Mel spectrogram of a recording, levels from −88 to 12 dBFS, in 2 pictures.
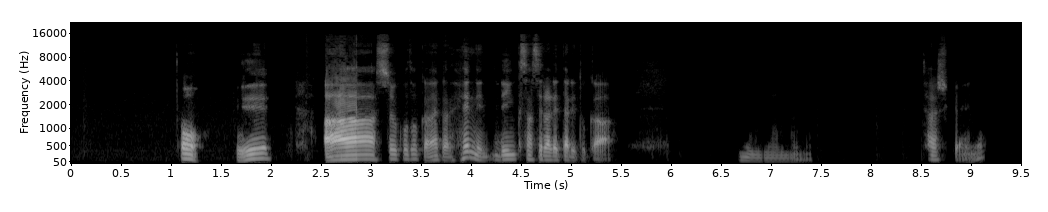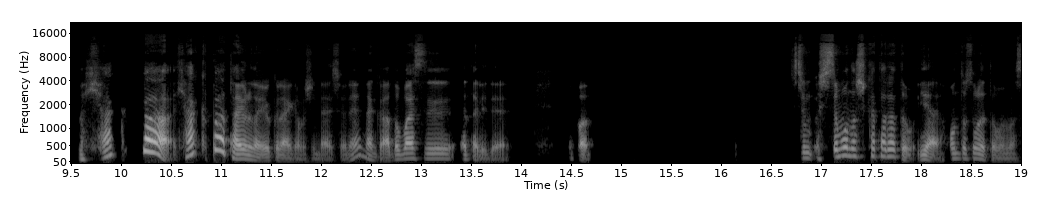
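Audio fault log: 2.55–2.85 s microphone overload: the loudest peaks flatten into a harsh crackle. The likely cause is input gain driving the converter about 5 dB past full scale, cutting off the tops of a few percent of samples. The distortion comes and goes with loudness, unlike steady noise.
2.85 s and 11.13 s microphone volume stepped down: the voice and the background drop together in one abrupt step, by about 6 dB and then about 4 dB. This is likely software lowering the device input, the first time right after the clipped peak. It is an instant step, not a gradual fade.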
